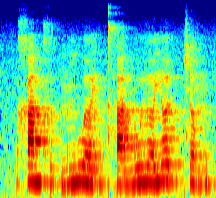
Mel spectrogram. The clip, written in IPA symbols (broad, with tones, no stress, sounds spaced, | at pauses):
x a˧ n x ə˨˩ k̚ n ə˧˥ ŋ w əː˨˩˦ j t̪ʰ a˨˩˦ n w ɨ˧ ə̯ j əː˦˥ t̚ c ə˨˩˦ m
